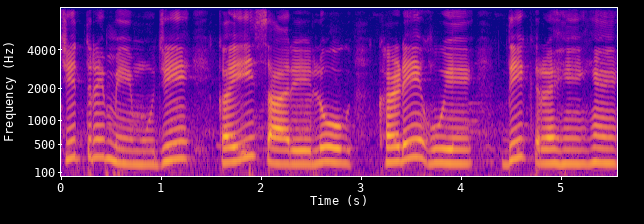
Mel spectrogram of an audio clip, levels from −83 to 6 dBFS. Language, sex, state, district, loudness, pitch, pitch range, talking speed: Hindi, female, Madhya Pradesh, Katni, -17 LUFS, 220 Hz, 205-265 Hz, 120 wpm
